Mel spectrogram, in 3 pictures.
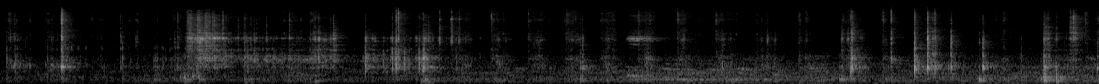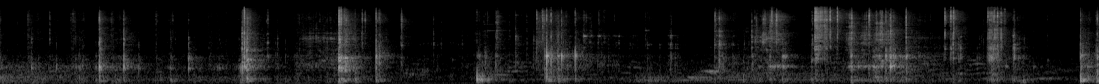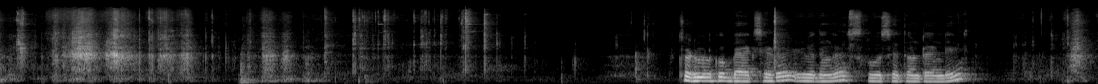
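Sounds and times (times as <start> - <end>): plastic clicks and clatter: 0.0 - 6.2, 6.8 - 22.4, 23.3 - 28.6.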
